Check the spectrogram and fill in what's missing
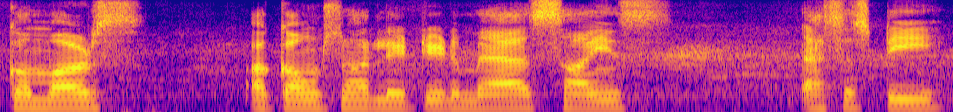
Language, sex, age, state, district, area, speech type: Punjabi, male, 30-45, Punjab, Tarn Taran, urban, spontaneous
